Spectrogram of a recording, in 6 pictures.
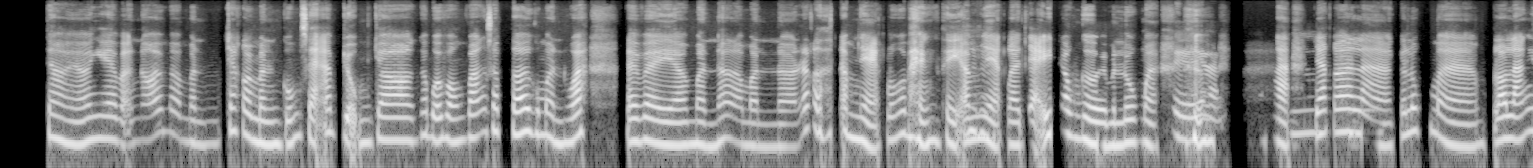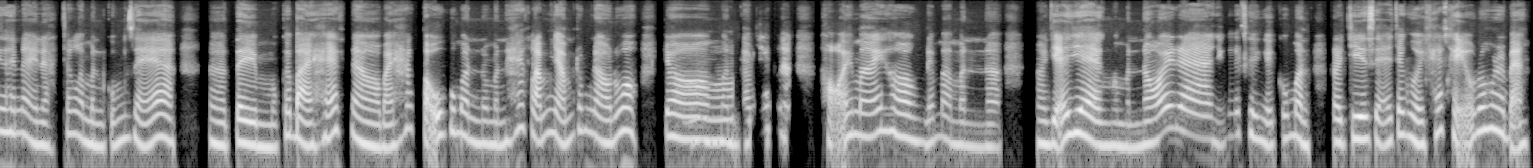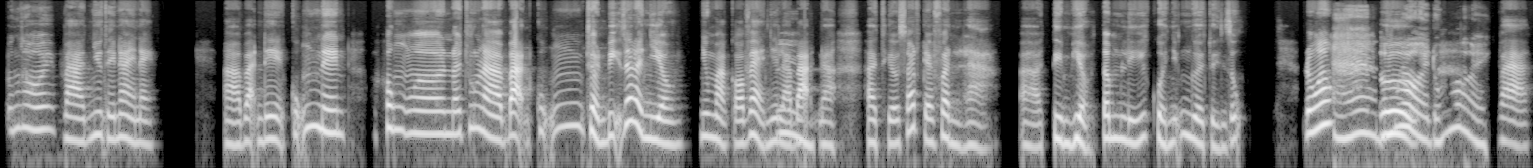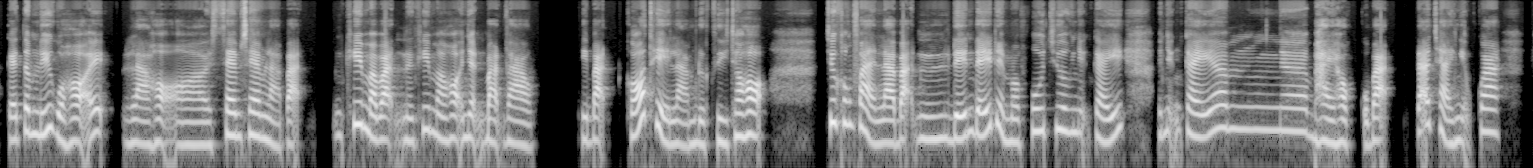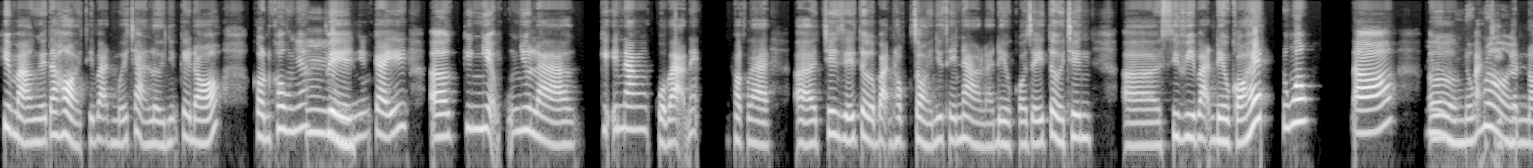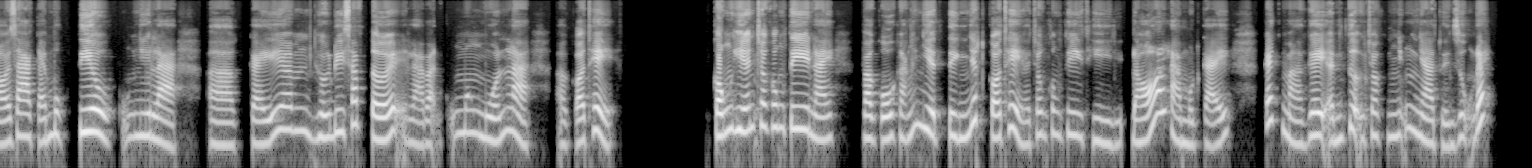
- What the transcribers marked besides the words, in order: laugh; tapping; laughing while speaking: "bạn"; laugh; unintelligible speech; alarm; in English: "C-V"
- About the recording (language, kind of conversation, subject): Vietnamese, advice, Làm thế nào để giảm lo lắng trước cuộc phỏng vấn hoặc một sự kiện quan trọng?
